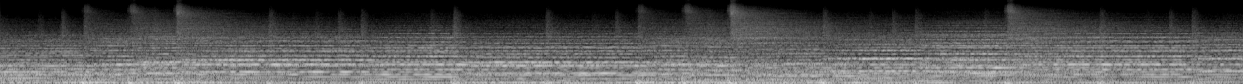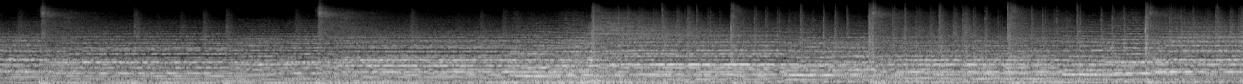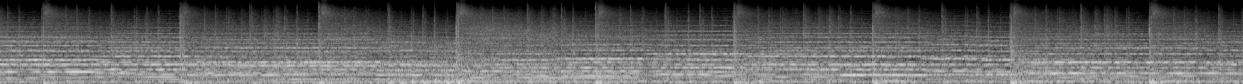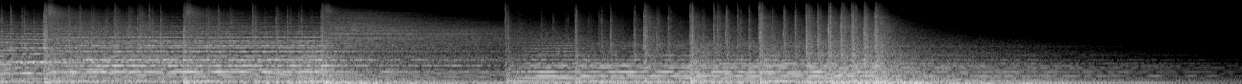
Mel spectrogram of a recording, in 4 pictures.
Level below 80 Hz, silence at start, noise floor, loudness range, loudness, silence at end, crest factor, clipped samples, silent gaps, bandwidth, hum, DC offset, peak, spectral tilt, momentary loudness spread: -26 dBFS; 0 s; -40 dBFS; 4 LU; -16 LUFS; 0.25 s; 16 dB; under 0.1%; none; 19 kHz; none; under 0.1%; 0 dBFS; -5 dB/octave; 5 LU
